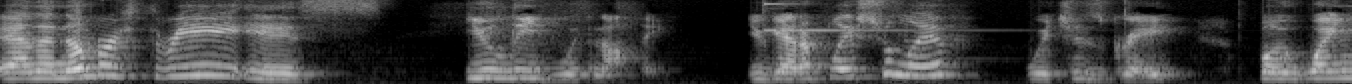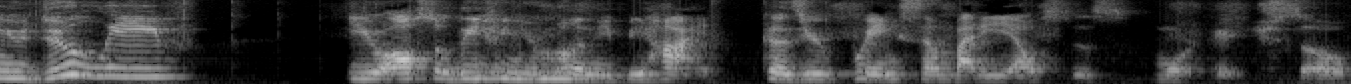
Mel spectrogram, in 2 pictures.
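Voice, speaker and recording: A woman with a non-native accent speaks at a fairly slow pace in a high pitch, her voice making very wide pitch swings. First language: not English. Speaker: real estate agent. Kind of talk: casual explainer video.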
